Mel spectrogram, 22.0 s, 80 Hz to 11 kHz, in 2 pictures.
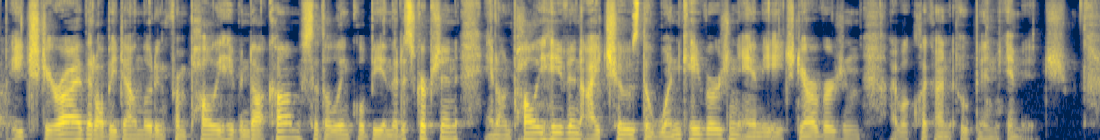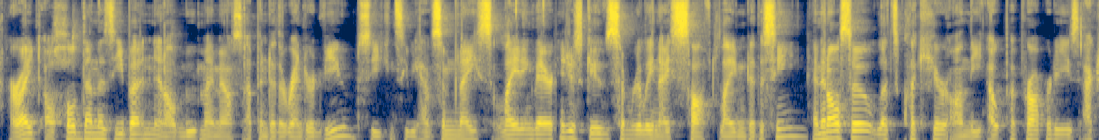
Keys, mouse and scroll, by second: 9.7-11.1 drag, 11.3 middle click, 11.6-12.3 typing, 13.7-15.5 scroll down 1, 15.2-16.0 shift+middle drag, 15.5-18.2 shift+scroll up 1, 16.2 shift+middle click, 16.4-18.2 shift+middle drag, 20.7 click, 21.2-21.9 scroll down 1.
